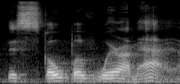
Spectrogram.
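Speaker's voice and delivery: usual speaking voice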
